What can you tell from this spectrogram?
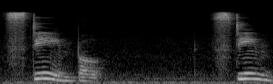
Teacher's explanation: making the first part of the word louder longer and at a higher pitch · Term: word stress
